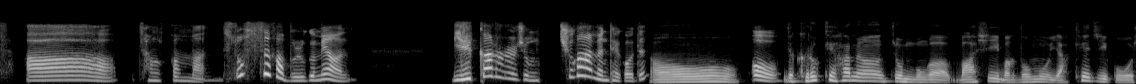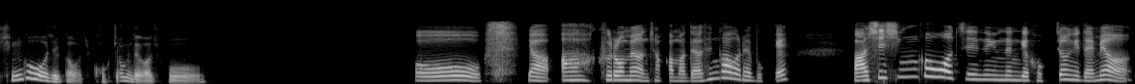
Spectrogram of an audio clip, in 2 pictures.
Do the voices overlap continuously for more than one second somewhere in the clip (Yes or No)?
No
